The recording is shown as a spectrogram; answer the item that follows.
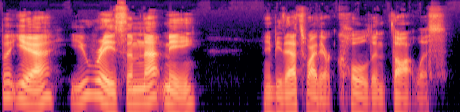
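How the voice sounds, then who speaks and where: A man's voice: medium pitch, sing-song, measured pace, dry recording. Guy acting as a fed-up middle-aged husband in an audio play, sarcastic, super up and down voice, dry sound. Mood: sarcastic, wounded. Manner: sarcastic, wounded. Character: aggrieved, sarcastic middle-aged husband, former Vegas performer.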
